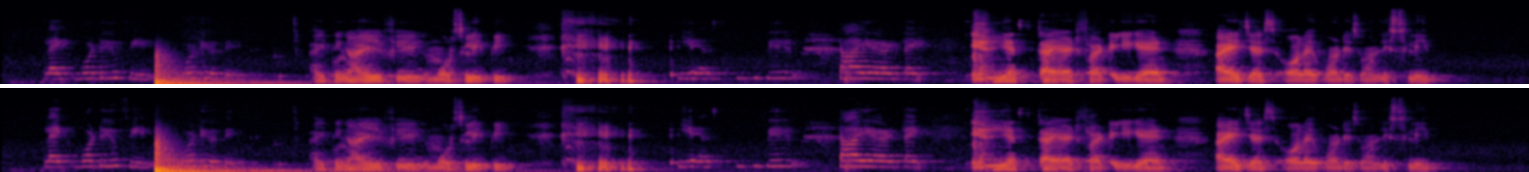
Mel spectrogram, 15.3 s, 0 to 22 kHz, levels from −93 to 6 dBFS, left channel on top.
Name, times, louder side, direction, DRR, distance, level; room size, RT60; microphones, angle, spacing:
voice 1, 0.4-1.5 1.8-2.5 6.8-8.0 8.4-10.1 10.8-11.0, right 2 dB, 20° right, 5 dB, 0.8 m, -45 dB
sound 1, 1.5-4.5, right 5 dB, 60° right, 0.3 m, -31 dB
voice 2, 2.8-6.8 8.0-8.4 9.7-14.4, left 2 dB, 15° left, 15 dB, 0.4 m, -36 dB
14.0 x 6.8 x 4.0 m, 0.76 s
head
